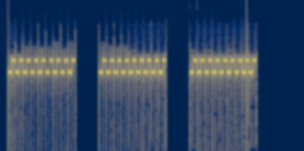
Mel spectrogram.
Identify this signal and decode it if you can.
There is no code.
